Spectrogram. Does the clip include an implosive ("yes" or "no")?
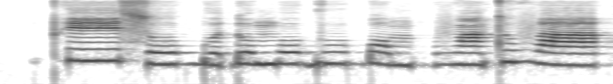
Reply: yes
